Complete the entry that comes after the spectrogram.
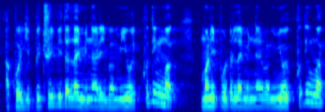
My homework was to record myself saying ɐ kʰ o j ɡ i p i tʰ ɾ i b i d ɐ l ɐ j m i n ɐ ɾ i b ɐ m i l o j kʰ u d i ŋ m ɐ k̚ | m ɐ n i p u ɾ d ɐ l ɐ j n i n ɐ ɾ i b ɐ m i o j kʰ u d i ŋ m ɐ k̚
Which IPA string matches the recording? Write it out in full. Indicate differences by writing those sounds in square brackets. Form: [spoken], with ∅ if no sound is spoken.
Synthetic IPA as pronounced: ɐ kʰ o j ɡ i p i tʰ ɾ i b i d ɐ l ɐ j m i n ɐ ɾ i b ɐ m i [∅] o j kʰ u d i ŋ m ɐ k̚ | m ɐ n i p u ɾ d ɐ l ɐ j [m] i n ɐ ɾ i b ɐ m i o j kʰ u d i ŋ m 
